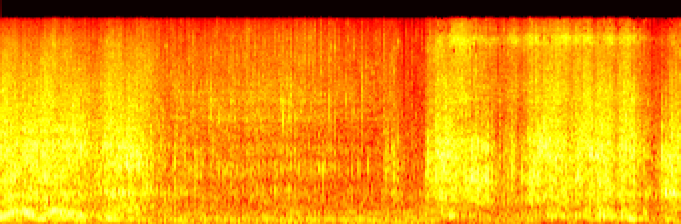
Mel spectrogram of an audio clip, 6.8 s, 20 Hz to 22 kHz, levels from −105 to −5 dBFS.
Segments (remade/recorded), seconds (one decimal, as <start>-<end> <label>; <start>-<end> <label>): 0.0-4.3 remade; 4.3-5.2 recorded; 5.2-6.8 remade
